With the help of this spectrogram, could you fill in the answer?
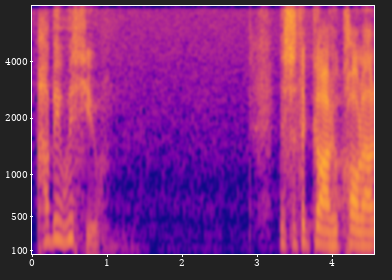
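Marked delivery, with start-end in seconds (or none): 0.0-0.9 soft echo. Acted. Promise echoed softly after pause.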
